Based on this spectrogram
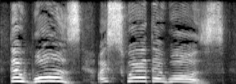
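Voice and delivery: high, very loud protest; shouting back. A narrator's reading. Cook swearing to doubters there was a mouse, shouting. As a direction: insist at a high-pitched yell. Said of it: "the man was shouting back".

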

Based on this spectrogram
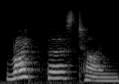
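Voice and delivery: put-on slow, approving old lady; grandma praising her grandson's guess; pleased grandmother. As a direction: savour the praise.

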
